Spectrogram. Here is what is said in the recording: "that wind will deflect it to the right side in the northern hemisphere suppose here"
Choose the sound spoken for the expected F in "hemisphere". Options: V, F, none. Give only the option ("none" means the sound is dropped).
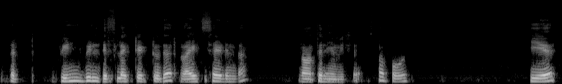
none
